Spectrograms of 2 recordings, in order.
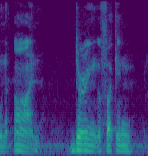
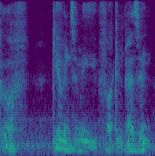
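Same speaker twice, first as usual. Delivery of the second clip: disgusted sneer; 3 semitones lower, 11 dB quieter than usual. Retold or imitated. Disgusted steward.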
